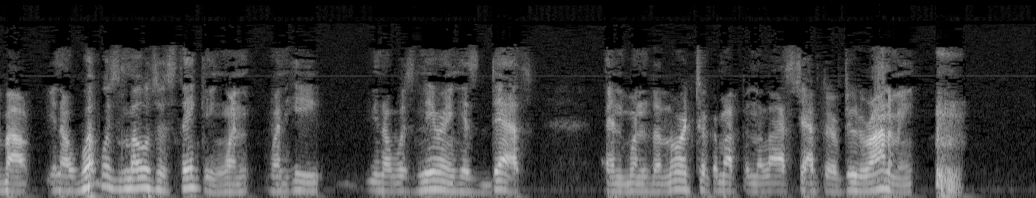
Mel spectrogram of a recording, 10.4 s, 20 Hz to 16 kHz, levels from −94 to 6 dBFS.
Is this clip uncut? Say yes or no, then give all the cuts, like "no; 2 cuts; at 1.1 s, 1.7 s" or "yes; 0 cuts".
yes; 0 cuts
